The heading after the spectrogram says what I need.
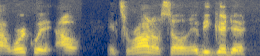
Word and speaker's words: Toronto: people who don't know people who aren't from the city always pronounced the last T Toronto and we just kind of we skip over like Toronto it's like an extra extra n or something there at the end so you'd fit in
